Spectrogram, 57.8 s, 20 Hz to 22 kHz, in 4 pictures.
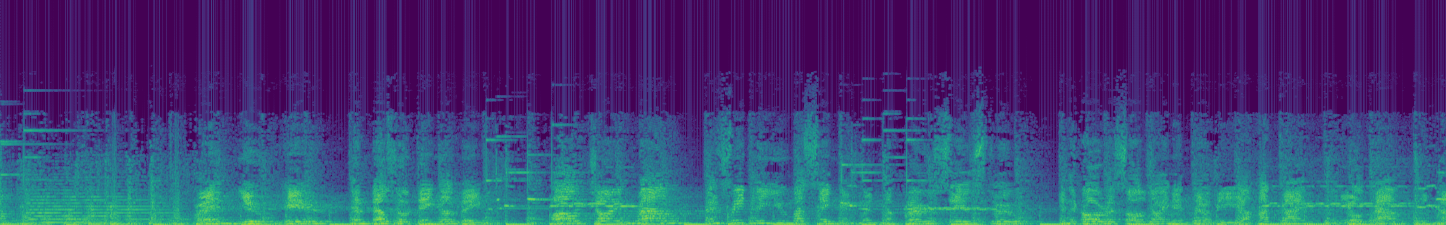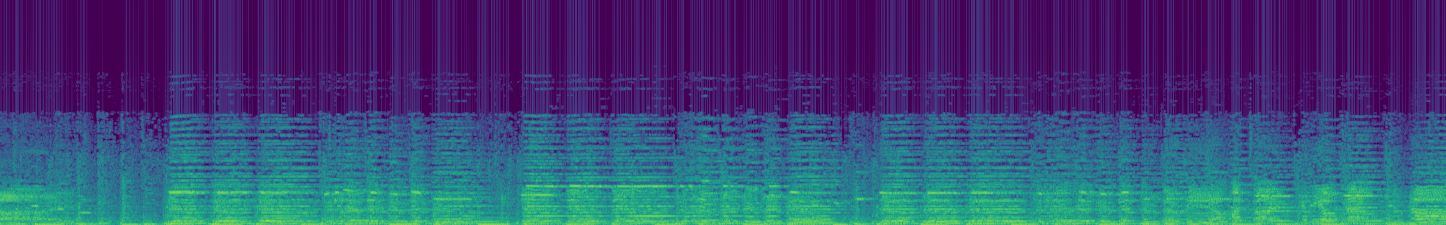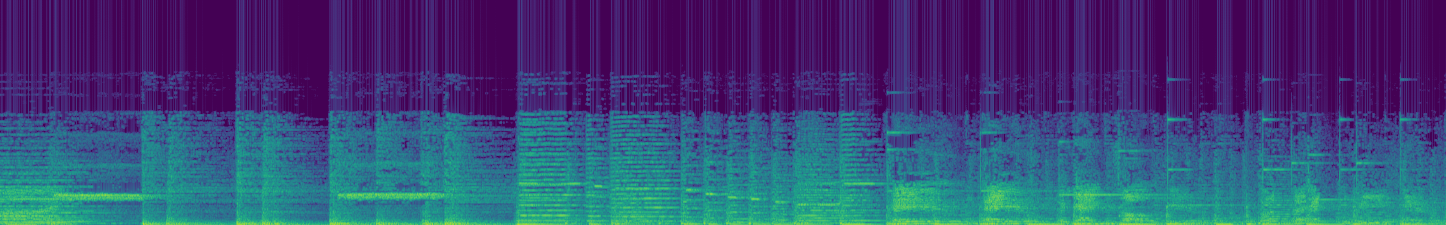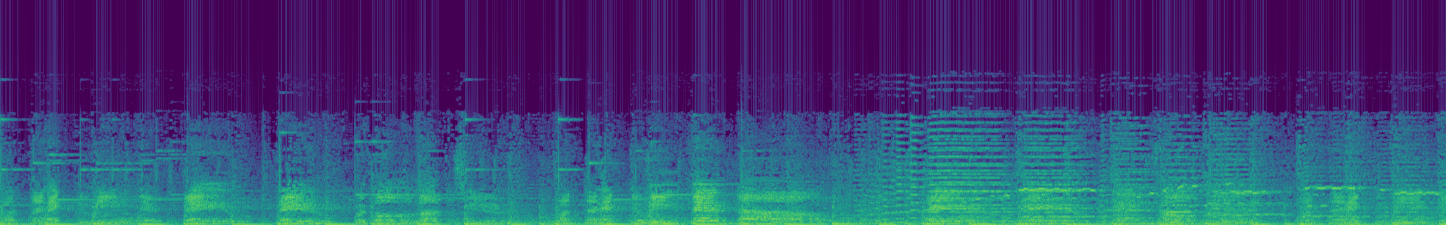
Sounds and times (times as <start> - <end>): Music: 0.0 - 57.8
Male singing: 2.0 - 4.9, 5.5 - 15.2, 37.8 - 41.0, 41.6 - 51.7.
